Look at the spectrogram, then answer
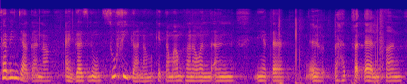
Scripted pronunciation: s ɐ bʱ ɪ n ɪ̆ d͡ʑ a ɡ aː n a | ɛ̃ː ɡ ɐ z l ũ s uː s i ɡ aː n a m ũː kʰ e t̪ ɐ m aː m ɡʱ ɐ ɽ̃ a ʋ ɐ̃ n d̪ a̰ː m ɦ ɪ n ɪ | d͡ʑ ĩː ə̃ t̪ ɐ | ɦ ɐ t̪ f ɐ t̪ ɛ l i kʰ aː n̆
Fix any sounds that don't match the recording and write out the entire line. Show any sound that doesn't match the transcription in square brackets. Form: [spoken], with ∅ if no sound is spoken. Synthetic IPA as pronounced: s ɐ bʱ ɪ n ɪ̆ d͡ʑ a ɡ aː n a | ɛ̃ː ɡ ɐ z l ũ s uː [f] i ɡ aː n a m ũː kʰ e t̪ ɐ m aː m ɡʱ ɐ ɽ̃ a ʋ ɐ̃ n d̪ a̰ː [∅] ɦ ɪ n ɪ | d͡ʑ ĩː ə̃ t̪ ɐ | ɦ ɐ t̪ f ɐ t̪ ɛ l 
